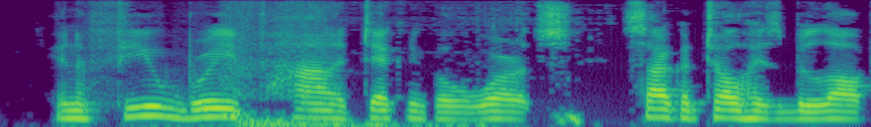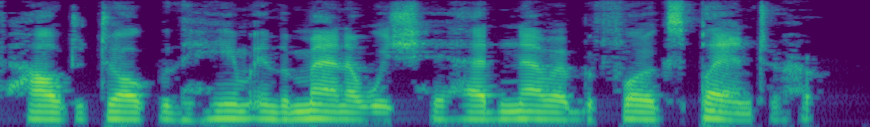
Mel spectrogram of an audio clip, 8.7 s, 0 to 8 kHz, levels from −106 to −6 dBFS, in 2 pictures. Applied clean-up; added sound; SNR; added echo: classical method spectral subtraction.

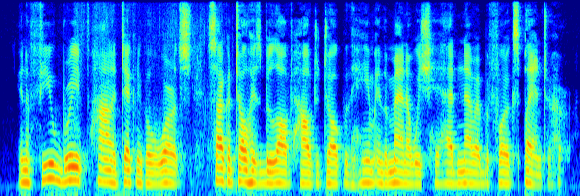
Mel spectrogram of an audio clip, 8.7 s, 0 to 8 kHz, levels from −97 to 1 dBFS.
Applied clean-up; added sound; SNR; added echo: neural separator model SepFormer DNS4.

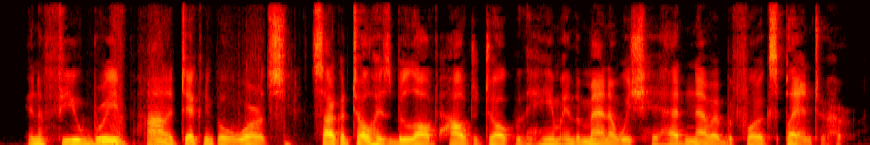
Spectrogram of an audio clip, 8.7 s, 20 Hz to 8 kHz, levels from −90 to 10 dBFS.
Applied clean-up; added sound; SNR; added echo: neural mask model RNNoise.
